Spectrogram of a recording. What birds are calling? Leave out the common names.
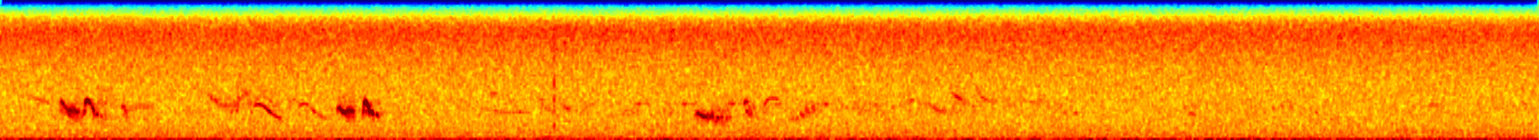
Alauda arvensis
